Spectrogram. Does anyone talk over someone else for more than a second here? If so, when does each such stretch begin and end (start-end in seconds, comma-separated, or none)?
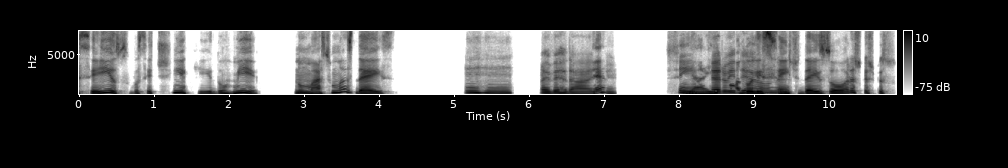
8.0-9.5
